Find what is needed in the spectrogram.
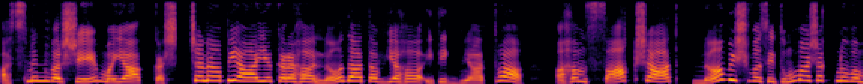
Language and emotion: Sanskrit, surprised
